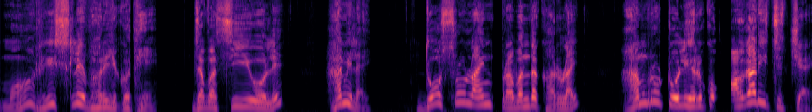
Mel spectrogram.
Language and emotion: Nepali, angry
